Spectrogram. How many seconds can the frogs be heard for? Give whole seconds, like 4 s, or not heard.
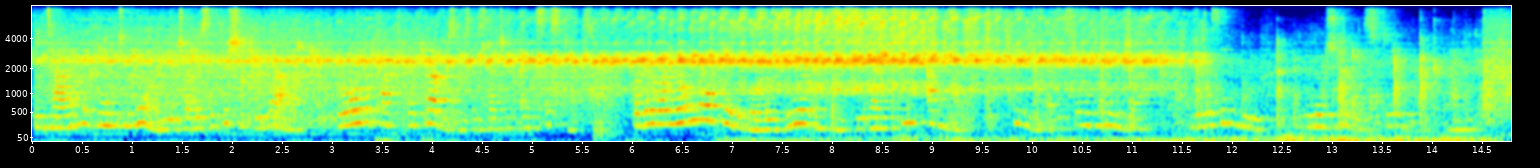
12 s.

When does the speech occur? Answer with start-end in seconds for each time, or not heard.
0.0-14.4.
